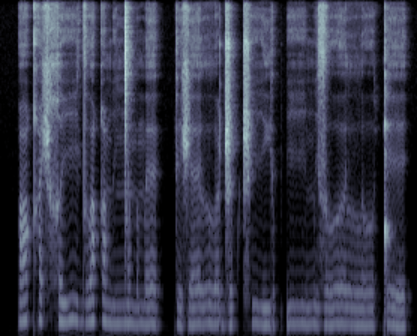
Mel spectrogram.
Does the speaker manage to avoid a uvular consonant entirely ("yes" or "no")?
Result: no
